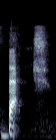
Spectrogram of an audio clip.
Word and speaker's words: Bach: like i do and there are people who pronounce it as batch okay um both both pronunciations are correct i'm not very sure which one it was there are some who insist that he was dr batch and not dr bach but i call it bach and so i'm going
